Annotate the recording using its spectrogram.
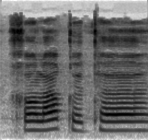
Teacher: Khalaqta. Nah, ini qalqalah sugro ya. Karena qalqalah yang berada di tengah kalimat. Kemudian mantulnya ringan ya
